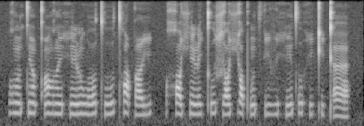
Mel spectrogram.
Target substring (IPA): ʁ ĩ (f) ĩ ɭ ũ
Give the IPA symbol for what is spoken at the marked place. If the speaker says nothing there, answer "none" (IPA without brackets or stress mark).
h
